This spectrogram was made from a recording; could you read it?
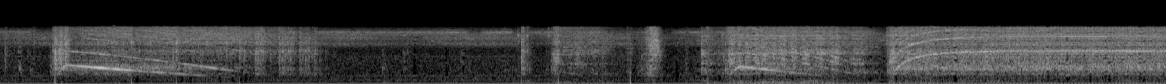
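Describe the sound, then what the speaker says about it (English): A power drill bores a smaller hole into a part of a commercial zero-turn mower, whining loudly in several bursts of rising and falling pitch with brief pauses between runs. "I'm going to put a smaller hole in to make this easier."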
